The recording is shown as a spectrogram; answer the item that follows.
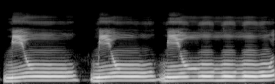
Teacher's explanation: itu ada dengung tapi kurang ditahan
